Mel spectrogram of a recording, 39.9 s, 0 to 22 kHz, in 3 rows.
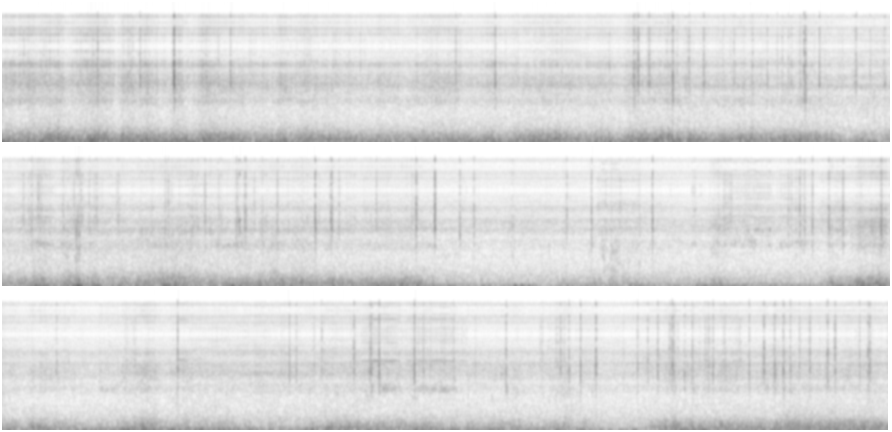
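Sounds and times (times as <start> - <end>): wind buffeting microphone: 0.0 - 39.9
sharp clicks and ticks: 6.7 - 20.5, 21.7 - 26.7, 30.7 - 39.9.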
